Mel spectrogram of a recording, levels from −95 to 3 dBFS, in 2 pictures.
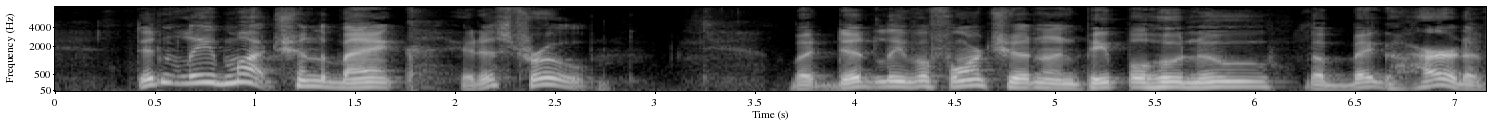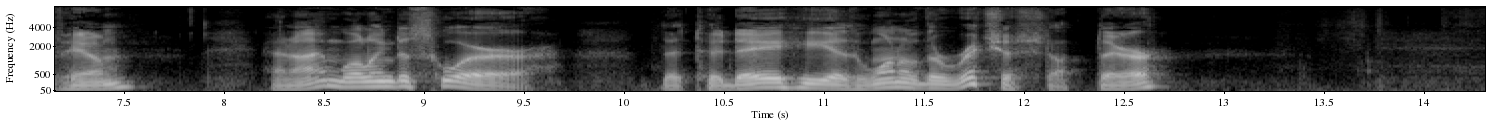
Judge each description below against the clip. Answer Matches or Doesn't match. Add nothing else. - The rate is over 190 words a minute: Doesn't match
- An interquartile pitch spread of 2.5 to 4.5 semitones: Doesn't match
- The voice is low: Matches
